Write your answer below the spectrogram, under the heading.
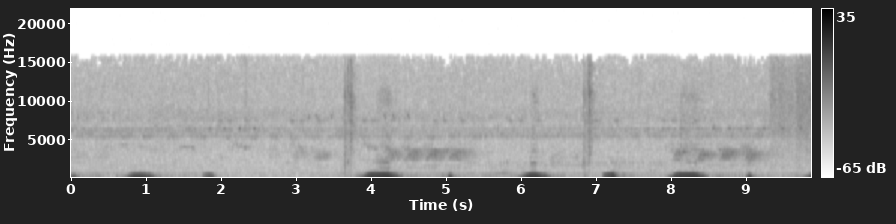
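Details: Rose-crowned fruit dove recorded in Australia: low hollow coos, each a short rising-falling note followed by a brief softer note, repeated about every two seconds, with faint insect buzzing and a steady high hiss behind.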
